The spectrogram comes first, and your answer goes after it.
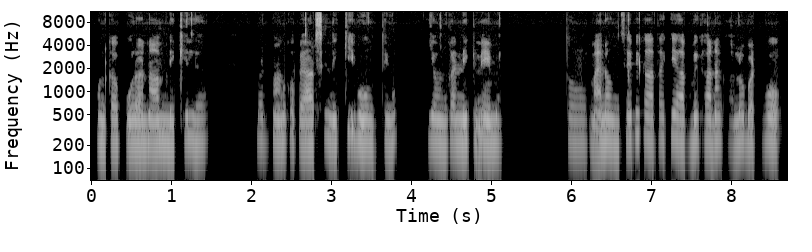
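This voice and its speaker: A young woman with a hoarse voice from a cold, chatting casually as she walks through her evening kitchen routine step by step. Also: medium pitch, mellow, no echo. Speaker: home vlogger. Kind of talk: casual voice-over narration of home chores.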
